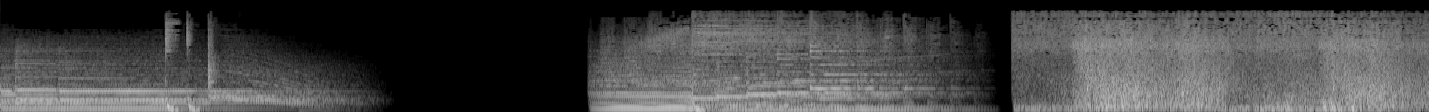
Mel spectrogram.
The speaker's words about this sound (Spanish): Ese sonido del mar, claro, porque justo estamos al borde del mar Mediterráneo. Estoy en ese punto donde la ola choca contra la arena. Me encuentro en la población de Vilassar de Mar, en la provincia de Barcelona, en la zona del Maresme.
